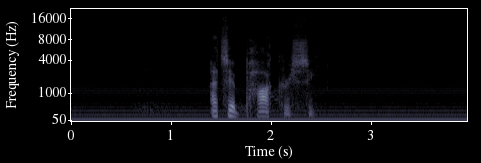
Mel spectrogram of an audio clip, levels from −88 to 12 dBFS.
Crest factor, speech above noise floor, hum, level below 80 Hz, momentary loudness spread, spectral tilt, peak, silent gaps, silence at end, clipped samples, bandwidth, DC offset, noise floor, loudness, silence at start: 26 dB; 20 dB; 60 Hz at -65 dBFS; -66 dBFS; 23 LU; -4.5 dB/octave; -24 dBFS; none; 0 s; under 0.1%; 17 kHz; under 0.1%; -64 dBFS; -46 LUFS; 0 s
